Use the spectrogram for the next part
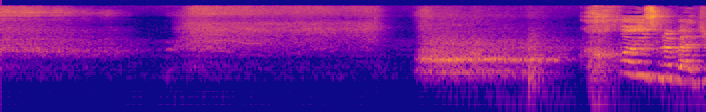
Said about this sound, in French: Expire par la bouche.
